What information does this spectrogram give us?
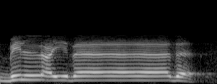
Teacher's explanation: القلقله في الوقف بتكون ابين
